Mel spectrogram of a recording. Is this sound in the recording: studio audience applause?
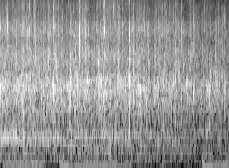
yes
